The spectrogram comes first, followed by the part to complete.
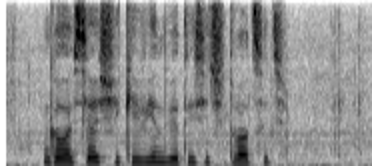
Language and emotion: Russian, neutral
